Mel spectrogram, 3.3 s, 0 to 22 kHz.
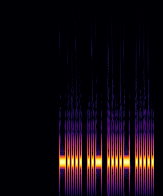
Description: Morse code, heard as a keyed tone, about 31 wpm, 700 Hz. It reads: 6U45
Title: Four Challenging Letter-Number Combinations 30wpm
